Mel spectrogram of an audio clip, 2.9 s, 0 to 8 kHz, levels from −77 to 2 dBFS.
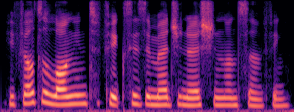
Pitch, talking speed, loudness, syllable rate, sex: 210 Hz, 205 wpm, -17 LUFS, 6.0 syllables/s, female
